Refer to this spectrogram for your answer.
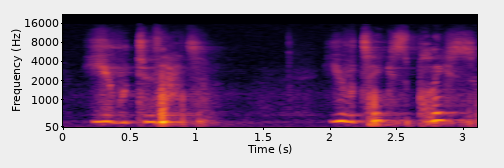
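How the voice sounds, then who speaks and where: A put-on character voice, female-sounding, at a moderate pace. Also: fairly high pitch for a woman. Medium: stage play. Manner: curt, commanding.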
